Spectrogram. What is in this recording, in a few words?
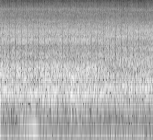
Spirit Box female voice; evidence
